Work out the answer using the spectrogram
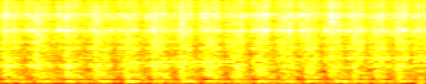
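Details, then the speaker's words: Portable CNY embroidery machine, tested in one direction after teardown and smoothing of parts: fast even stitching clatter with a harsh gritty edge; stitching is neat but the sound stays rough; the rotary hook remains to be rechecked. "Tapi ini rapi sekali, tapi masih bunyinya agak kasar ya. Jadi sudah dibongkar sini, sudah dibikin licin semua. Sini sudah. Ya. Tinggal rotary hooknya, coba cek ulang."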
